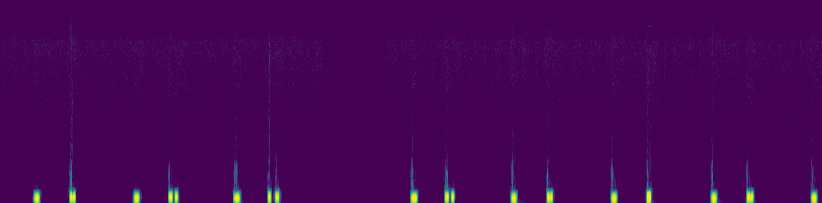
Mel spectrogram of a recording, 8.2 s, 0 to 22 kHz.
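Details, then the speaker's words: Wide splitting of S2 in a patient with ventricular septal defect: slow, regular heart sounds with the second sound split into two distinct close taps, suggesting delayed right ventricular emptying and a hemodynamically significant defect. "a divisão Ampla de S2 em um paciente com comunicação interventricular seria indicativa de esvaziamento tardio do ventrículo direito é sugestivo de defeito hemodinamicamente significativo subjacente"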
